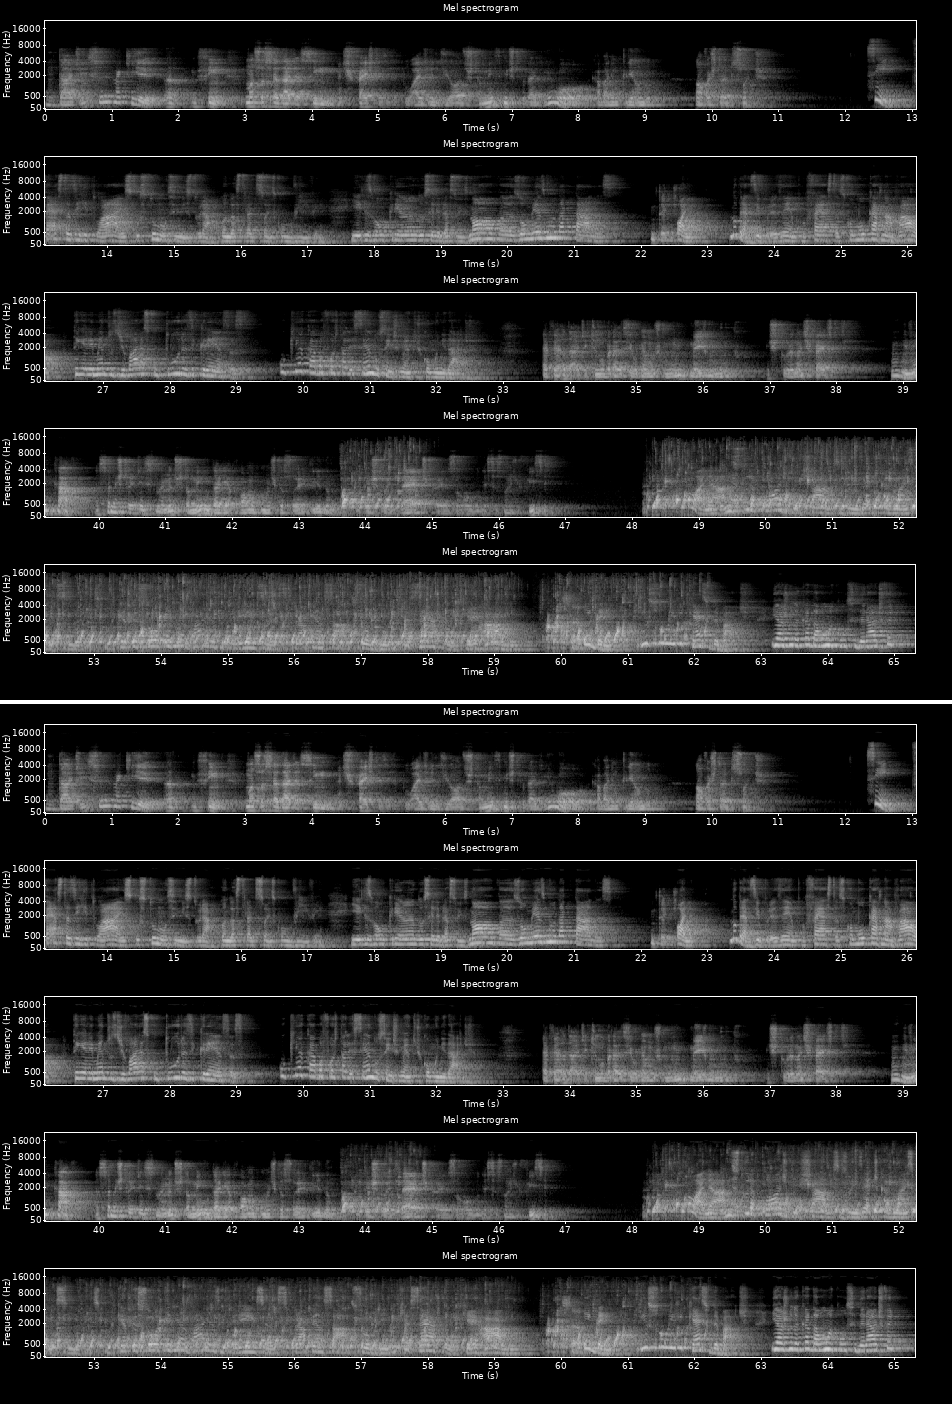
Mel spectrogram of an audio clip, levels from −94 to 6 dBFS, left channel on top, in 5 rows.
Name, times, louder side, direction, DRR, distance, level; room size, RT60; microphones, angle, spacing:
voice 1, 0.0-9.1 9.8-10.8 22.1-22.5 33.6-36.4 37.0-38.2 39.0-39.7 39.9-43.6 44.0-46.8 60.0-60.4, equal, 15° right, -1 dB, 1.0 m, -32 dB
voice 2, 12.3-12.8 13.1-17.2 17.7-21.4 22.5-22.8 23.3-26.2 26.6-29.0 29.7-32.5 38.8-39.2 48.8-59.4 60.3-60.8 61.2-62.8 63.2-65.0, right 2 dB, 60° right, 3 dB, 1.0 m, -28 dB
sound 1, 43.6-44.8 48.2-59.3 59.7-62.2, left 2 dB, 35° left, 0.8 m, -28 dB
14.0 x 13.0 x 3.2 m, 1.4 s
head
